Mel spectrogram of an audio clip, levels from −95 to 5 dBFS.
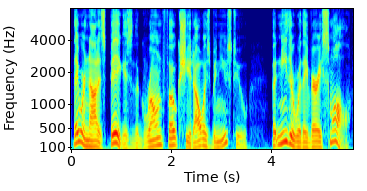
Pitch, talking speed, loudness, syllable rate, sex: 125 Hz, 225 wpm, -17 LUFS, 5.2 syllables/s, male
